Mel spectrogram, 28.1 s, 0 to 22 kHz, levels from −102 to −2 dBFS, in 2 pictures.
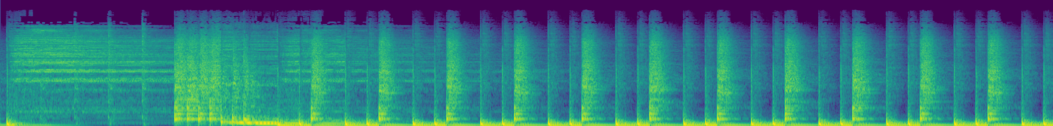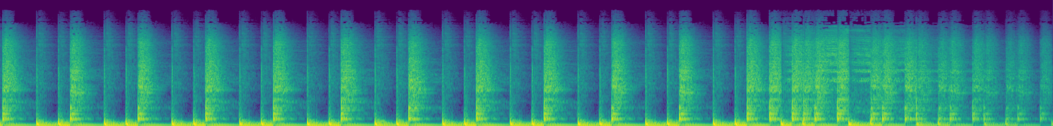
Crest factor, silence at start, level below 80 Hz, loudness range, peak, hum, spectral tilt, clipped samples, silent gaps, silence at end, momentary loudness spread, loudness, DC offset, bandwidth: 12 dB; 0 s; -14 dBFS; 2 LU; 0 dBFS; none; -5 dB/octave; under 0.1%; none; 0 s; 6 LU; -15 LUFS; under 0.1%; 10 kHz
